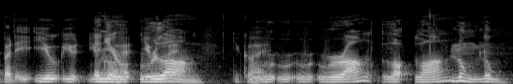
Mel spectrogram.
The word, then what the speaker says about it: Rlung: Rlung. You go ahead. Rlung? Lung. In Tibetan. R-L-U-N-G. So R-L-U-N-G. R is just, I just throw in there because... the R is silent. Lung.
